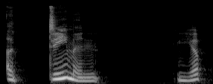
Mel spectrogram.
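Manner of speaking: loud high shocked question; alarmed shock. Acted. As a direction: blurt it out in alarm. Hermione alarmed.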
